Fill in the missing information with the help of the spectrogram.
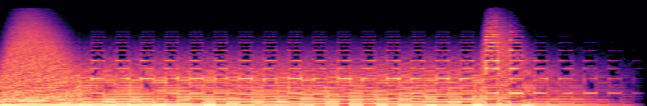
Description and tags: Minimoog bass
From a Minimoog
